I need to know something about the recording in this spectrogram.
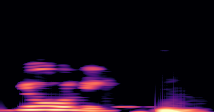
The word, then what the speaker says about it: Juli: July will be pronounced as Juli.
